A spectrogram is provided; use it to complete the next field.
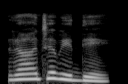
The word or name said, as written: ರಾಜವೈದ್ಯ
